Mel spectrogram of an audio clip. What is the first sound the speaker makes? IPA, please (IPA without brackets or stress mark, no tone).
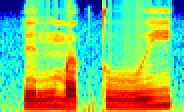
ɪ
